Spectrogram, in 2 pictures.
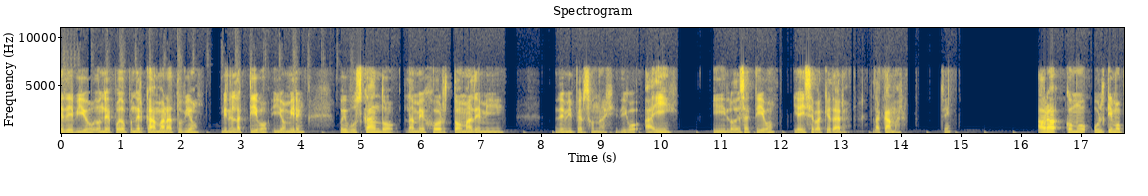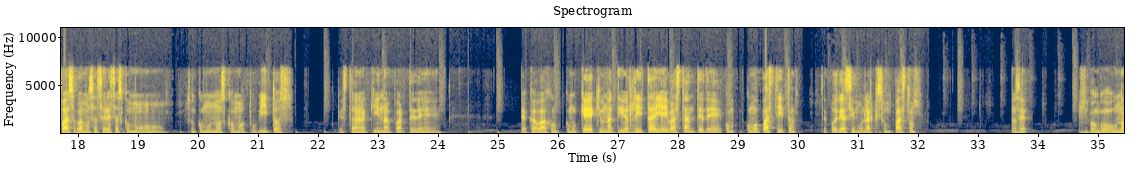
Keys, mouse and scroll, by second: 1.8 click, 6.1 middle click, 11.2 click, 13.5 shift+middle click, 14.0 ctrl+s.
